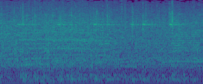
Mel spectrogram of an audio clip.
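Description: Ballpark crowd murmur, a steady mix of many overlapping voices and chatter from the stands.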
